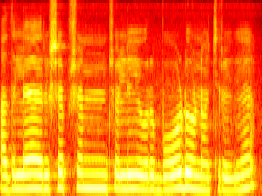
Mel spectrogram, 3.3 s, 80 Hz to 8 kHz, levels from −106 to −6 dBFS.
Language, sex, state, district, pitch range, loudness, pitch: Tamil, female, Tamil Nadu, Kanyakumari, 200-215 Hz, -16 LUFS, 210 Hz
